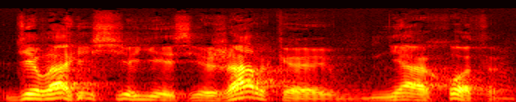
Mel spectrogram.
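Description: An actor playing an easygoing, wry army commissar in 1950s Soviet radio drama style, on a noisy old recording. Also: male voice, mid-range voice, very animated, slow pace, fairly bright tone, full character voice. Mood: mock-obedient. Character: easygoing, wry regimental commissar, teasingly obedient husband.

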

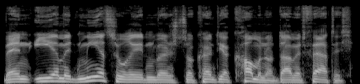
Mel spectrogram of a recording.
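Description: A man's voice: on the low side, normal speed, fairly bright tone, no room sound, studio quality, natural voice. Man playing a stern, commanding ship's captain. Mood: curt, defiant. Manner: clipped, commanding, curt. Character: stern, brusque male ship's captain giving orders.

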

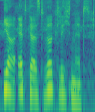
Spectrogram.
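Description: A man's voice: a little high, expressive, a little slow, a bit bright, a little hiss or hum. An actor in a radio play playing a sardonic, self-pitying man with a dry, ironic way of talking. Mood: mocking. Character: sardonic, self-pitying lovelorn man narrating his own misery. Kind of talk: radio play narration and dialogue.

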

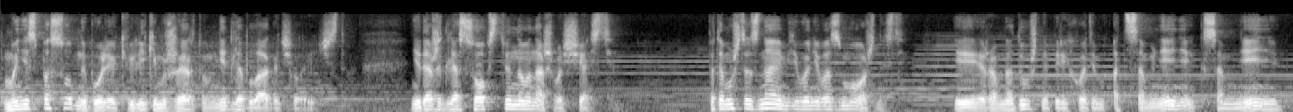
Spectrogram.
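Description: An actor playing a weary, cynical young army officer who narrates a radio drama in a measured, introspective way. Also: male voice, on the low side, lively intonation, close to an everyday voice. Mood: brooding, weary. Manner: introspective, world-weary, measured literary delivery. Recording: music under the voice.

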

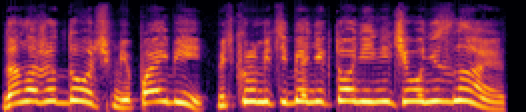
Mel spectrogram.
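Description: A man's voice: extremely high pitch, animated, slow, a little mellow, no echo, pitched above the performer's own voice, full character voice. A man voicing a desperate father searching for his missing daughter, imploring and flustered, near tears, in an audiobook. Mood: distraught.

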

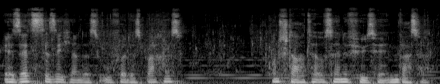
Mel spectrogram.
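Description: A man's voice: lowish voice, moderate pace, close to an everyday voice. A man narrating a fairy tale for a radio drama in a scripted storytelling style. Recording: music behind the voice.

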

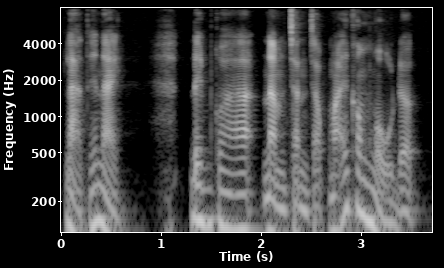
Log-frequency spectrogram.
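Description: A man voicing a frightened older village wife who stammers and rushes her words. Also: lowish voice, animated, dark tone, slightly rough. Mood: fearful. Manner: stammering, hurried and fearful.

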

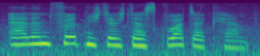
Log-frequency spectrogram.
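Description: An actress playing a composed, curious radio reporter, narrating and interviewing in a documentary-style drama. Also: female voice, a little high, moderate pace, a little mellow, slight background noise, close to an everyday voice.

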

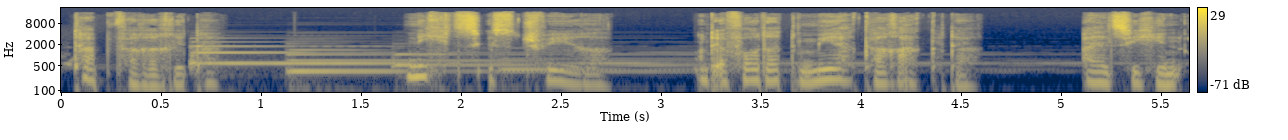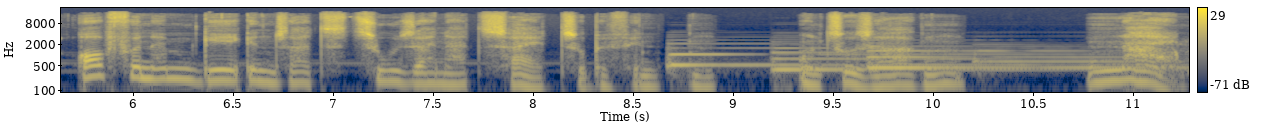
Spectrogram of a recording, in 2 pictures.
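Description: An actress playing a knight's adoring muse in a radio drama, reverent, hushed and theatrical. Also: female voice, low voice, unhurried, faint music behind. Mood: adoring, solemn.

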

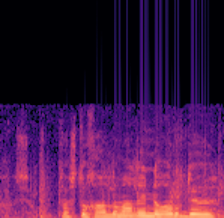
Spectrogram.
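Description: An actress playing an uneasy, self-interested adult daughter in a radio play, with a hesitant, stammering delivery. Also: female voice, a little high, level tone, brisk, mellow, slight background noise, natural voice. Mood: busy, distracted.

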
